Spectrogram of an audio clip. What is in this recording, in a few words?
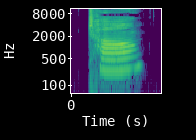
"cheng2", pinyin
